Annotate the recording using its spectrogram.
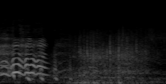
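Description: A short spoken word, then soft breathy laughter that fades away over the next second or so.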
